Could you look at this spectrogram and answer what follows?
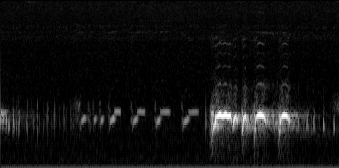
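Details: A local zebra dove (perkutut) sings loudly, with other birds said to answer: soft, rolling coos at first, then a burst of three loud, throaty cooing notes about a quarter second apart.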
